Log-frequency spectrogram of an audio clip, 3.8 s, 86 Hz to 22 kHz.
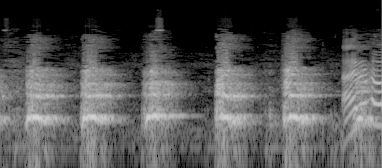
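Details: Household where a little puppy has moved in with a cranky but tolerant old dog: sharp, mid-pitched barks repeated about every 0.6 seconds, six in a row, the last rising into a yelp.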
